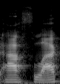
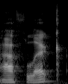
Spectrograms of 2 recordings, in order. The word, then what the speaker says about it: Affleck: I was like oh I have always said afflac not Affleck Affleck I feel like I still say it wrong to be quite honest with you but I'm just like wait why have I been saying it like that forever like the afflac like um Insurance that's how I've been saying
